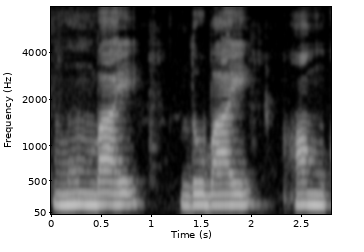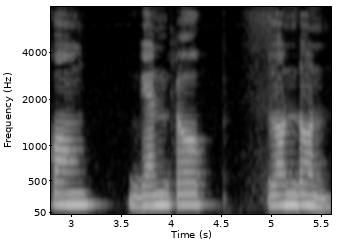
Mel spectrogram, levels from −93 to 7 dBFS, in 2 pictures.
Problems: none marked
